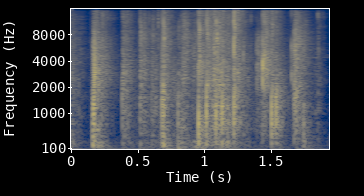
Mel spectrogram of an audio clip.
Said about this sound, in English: Just everybody should know that's actually the sound of a cat zooming around the back of the chair.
